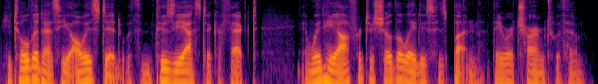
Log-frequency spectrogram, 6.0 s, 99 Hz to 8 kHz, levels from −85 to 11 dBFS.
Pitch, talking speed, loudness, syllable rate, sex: 95 Hz, 250 wpm, -18 LUFS, 6.8 syllables/s, male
